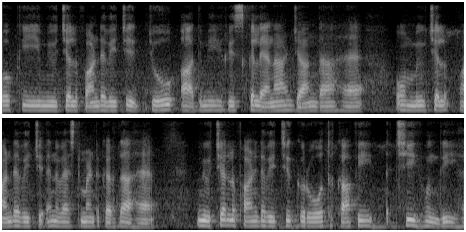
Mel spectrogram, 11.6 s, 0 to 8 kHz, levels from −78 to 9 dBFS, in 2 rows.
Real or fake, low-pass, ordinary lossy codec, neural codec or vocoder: fake; 7.2 kHz; none; codec, 16 kHz in and 24 kHz out, 1 kbps, XY-Tokenizer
